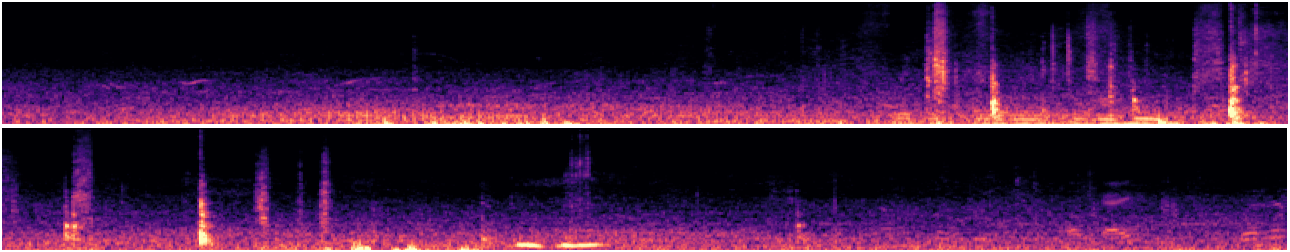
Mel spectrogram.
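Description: Low, uneven rumble of wind on the phone's microphone, with a handful of sharp clicks and knocks between about four and eight seconds in.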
